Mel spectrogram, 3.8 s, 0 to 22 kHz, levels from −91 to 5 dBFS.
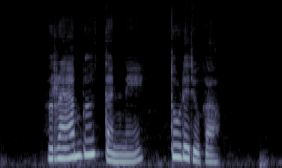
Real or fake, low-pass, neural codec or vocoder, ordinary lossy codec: real; 19.8 kHz; none; none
